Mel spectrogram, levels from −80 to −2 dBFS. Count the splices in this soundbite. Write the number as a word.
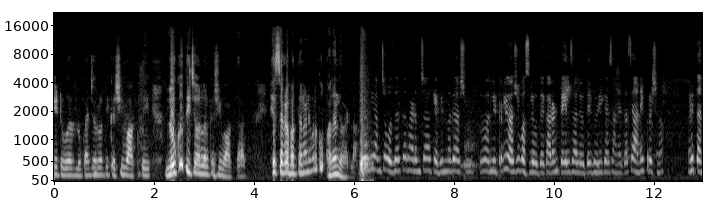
one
